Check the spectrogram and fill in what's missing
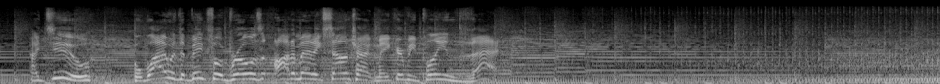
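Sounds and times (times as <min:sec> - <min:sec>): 
speech: 0:00.3 - 0:05.2
motorcycle engine droning: 0:01.0 - 0:09.3.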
